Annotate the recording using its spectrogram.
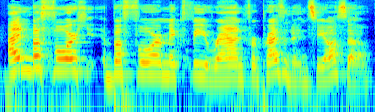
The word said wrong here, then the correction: McAfee: McAfee. I can never say that right.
